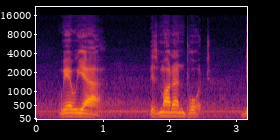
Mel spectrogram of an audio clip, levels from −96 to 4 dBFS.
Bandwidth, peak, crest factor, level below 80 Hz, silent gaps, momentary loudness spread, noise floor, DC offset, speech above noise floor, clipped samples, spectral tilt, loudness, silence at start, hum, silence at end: 16 kHz; -6 dBFS; 20 dB; -60 dBFS; none; 23 LU; -42 dBFS; under 0.1%; 20 dB; under 0.1%; -5.5 dB/octave; -23 LUFS; 0 s; none; 0 s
